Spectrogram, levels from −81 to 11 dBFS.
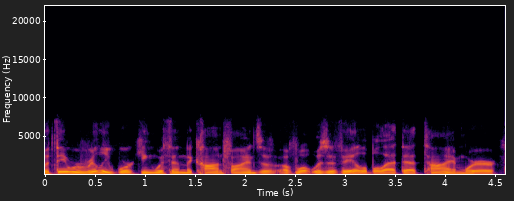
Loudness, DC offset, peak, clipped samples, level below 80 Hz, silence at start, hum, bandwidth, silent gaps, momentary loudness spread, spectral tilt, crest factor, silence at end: -16 LUFS; under 0.1%; -4 dBFS; under 0.1%; -64 dBFS; 0 s; none; 7.2 kHz; none; 5 LU; -8.5 dB/octave; 12 dB; 0.1 s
